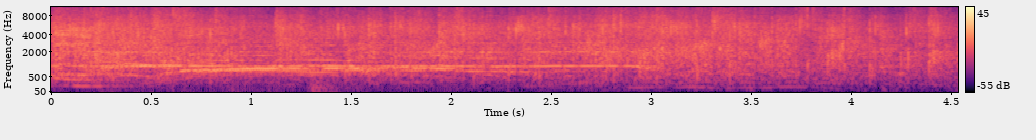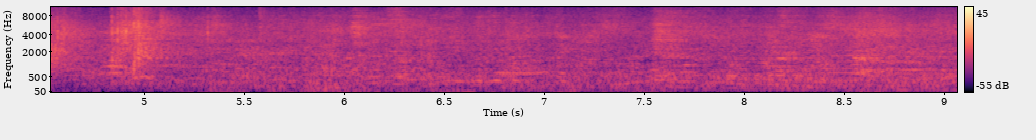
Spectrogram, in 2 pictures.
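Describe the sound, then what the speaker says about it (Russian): Audience applauding as the first troupe comes onstage at a children's camp concert on an open day, loud steady clapping with crowd chatter and a brief high whistle-like tone early, fading slightly but continuing throughout. "Встречаем первый отряд на сцене. Бурные аплодисменты!"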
